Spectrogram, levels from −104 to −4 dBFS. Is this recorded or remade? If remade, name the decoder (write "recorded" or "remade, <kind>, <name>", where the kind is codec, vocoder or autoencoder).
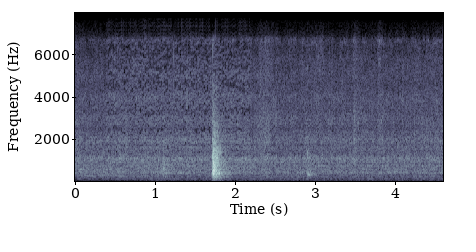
recorded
